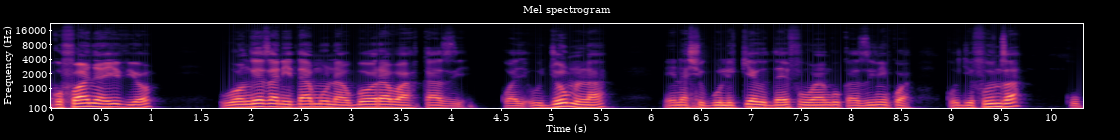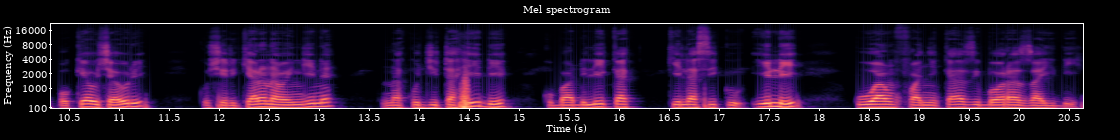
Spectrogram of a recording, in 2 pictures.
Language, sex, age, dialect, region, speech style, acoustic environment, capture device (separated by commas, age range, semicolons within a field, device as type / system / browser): Swahili, male, 18-24, Kenya - Nairobi Sheng-influenced, Kenya, focused; happy, silence; nature, mobile / Linux / Chrome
